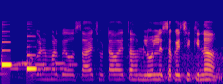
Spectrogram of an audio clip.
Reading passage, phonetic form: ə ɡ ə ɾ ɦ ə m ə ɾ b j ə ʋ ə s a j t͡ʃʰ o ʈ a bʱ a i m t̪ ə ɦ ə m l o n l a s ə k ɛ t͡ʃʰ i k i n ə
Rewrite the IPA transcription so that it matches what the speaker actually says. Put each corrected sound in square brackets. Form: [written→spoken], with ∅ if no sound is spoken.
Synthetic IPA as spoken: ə ɡ ə ɾ ɦ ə m ə ɾ b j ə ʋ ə s a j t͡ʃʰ o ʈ a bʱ a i [m→∅] t̪ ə ɦ ə m l o n l [a→e] s ə k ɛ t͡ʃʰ i k i n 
